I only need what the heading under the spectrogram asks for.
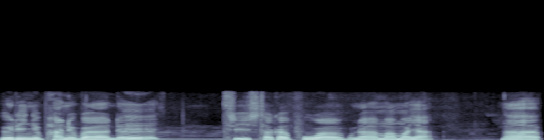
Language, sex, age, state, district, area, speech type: Bodo, male, 60+, Assam, Kokrajhar, urban, spontaneous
